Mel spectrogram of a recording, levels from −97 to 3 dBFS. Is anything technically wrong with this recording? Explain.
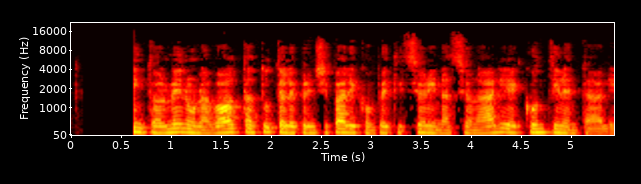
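Yes. Right after a short pause of about 0.35 s, the audio comes back at 0.4 s with its opening chopped off. That's a clipped start after a pause: the output device dozed off during the silence and took until about 0.63 s to wake and lock again, so roughly 230 ms of speech just vanishes. You hear "almeno una volta tutte" pop in abruptly out of dead quiet, missing its first sounds, with no natural onset at all.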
